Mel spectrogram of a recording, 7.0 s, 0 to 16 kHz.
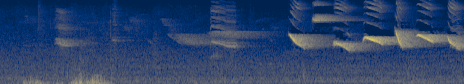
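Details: Green-winged saltator, Trinca Ferro Boi type, recorded January 2024 while courting after seeing a female; faint notes and low thumps at first, then a loud run of rapid falling whistles over the last seconds.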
